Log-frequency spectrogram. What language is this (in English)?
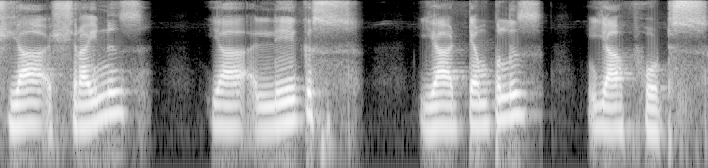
Kashmiri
